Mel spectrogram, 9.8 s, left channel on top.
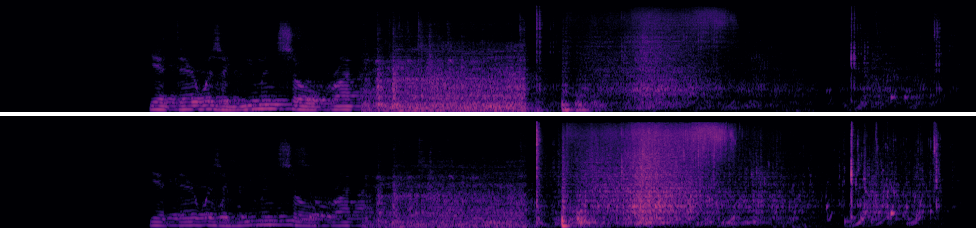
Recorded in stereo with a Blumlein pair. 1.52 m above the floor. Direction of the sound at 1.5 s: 20° left.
